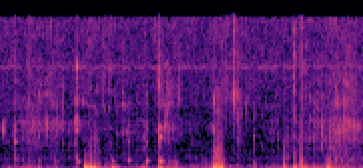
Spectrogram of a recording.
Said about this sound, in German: Ich probiere hier das After Eight.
